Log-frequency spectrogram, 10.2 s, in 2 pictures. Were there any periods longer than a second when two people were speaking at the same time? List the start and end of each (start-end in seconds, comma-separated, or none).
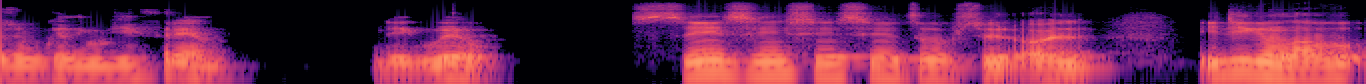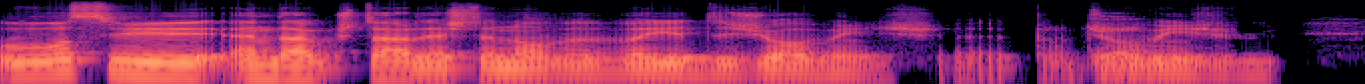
none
